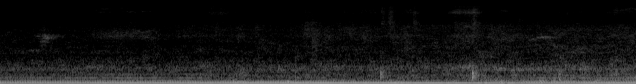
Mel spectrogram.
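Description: A steady low machine hum with several even tones, coming in abruptly at the start, with two faint knocks about four and five seconds in.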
